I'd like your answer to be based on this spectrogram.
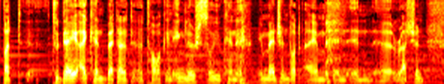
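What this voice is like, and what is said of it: East German accent in English. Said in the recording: “you still can hear a very special accent ... East Germans”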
